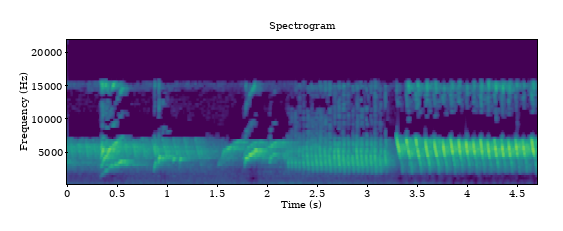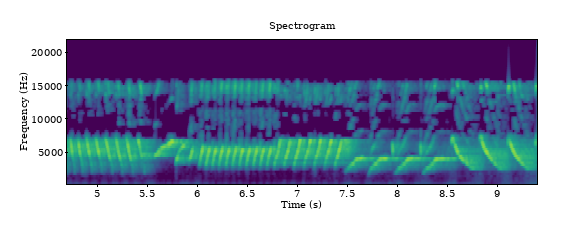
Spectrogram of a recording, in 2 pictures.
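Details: Canary in lively song: sweeping whistles and a hissy passage, then fast rolling trills of rapid repeated notes, shifting pitch between phrases, closing with quick descending slurs; steady faint background hum.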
